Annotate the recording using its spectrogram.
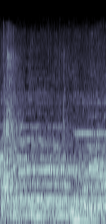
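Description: Music with a group of voices singing long, held notes.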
